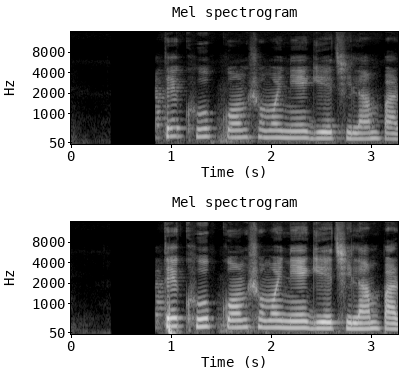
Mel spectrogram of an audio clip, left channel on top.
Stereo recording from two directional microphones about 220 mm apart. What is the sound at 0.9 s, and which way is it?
A woman's voice, 40° right (ahead or behind).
